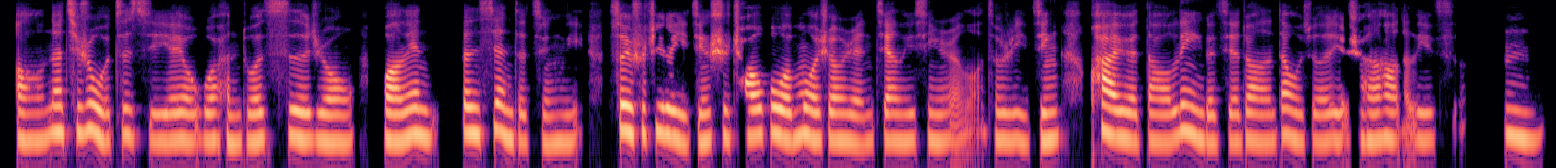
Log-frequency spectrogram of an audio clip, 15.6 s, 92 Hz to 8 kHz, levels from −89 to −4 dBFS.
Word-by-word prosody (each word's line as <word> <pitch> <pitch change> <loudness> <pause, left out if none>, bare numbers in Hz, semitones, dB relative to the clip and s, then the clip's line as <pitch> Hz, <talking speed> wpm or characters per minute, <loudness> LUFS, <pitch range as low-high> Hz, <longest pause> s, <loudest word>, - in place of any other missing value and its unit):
呃， 200 -1 0
那 240 0 +3
其 235 0 -2
实 250 - +1
我 215 -5 +4
自 225 +1 -4
己 200 -2 -6
也 195 +1 0
有 195 -1 0
过 200 0 -1
很 195 -2 -5
多 195 +1 0
次， 205 -1 0
这 200 0 -4
种 190 +1 0 0.3
网 195 -1 +7
恋 220 -1 +2 0.3
奔 230 -1 +4
现 230 -2 0
的 190 -2 -6
经 190 0 -7
历， 205 +4 -9 0.2
所 250 - +4
以 235 - +8
说 230 - -3
这 235 +1 -1
个 220 -2 +5
已 190 -3 -1
经 195 -1 -2
是 215 +1 0
超 220 +1 +4
过 220 -3 +5
陌 215 -1 +3
生 200 -1 0
人 190 0 -4
建 195 -1 -1
立 195 0 -4
信 200 -1 -6
任 - - -8
了， - - -14
就 200 -3 -4
是 200 0 -2
已 185 - -5
经 200 +2 -1 0.3
跨 240 -4 +7
越 205 -2 +2
到 190 0 -2
另 240 +3 +1
一 200 - -1
个 190 -1 -3
阶 190 +1 -5
段 200 0 0
了， 190 0 -4
但 225 +1 0
我 195 - -4
觉 195 0 -11
得 190 +1 -3
也 200 - -3
是 200 - -7
很 200 +1 -1
好 205 -1 +1
的 - - -11
例 200 -1 -5
子， 205 - -22 0.5
嗯。 210 -2 -2
200 Hz, 250 characters per minute, -20 LUFS, 195-220 Hz, 0.5 s, 以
